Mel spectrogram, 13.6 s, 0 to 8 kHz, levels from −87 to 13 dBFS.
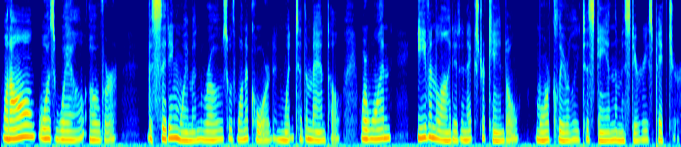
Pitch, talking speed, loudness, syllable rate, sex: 175 Hz, 135 wpm, -23 LUFS, 4.1 syllables/s, female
